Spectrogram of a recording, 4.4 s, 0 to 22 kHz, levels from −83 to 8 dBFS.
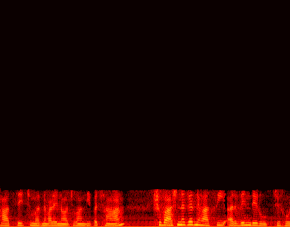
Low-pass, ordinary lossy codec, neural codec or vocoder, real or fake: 3.6 kHz; AAC, 16 kbps; none; real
